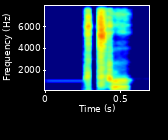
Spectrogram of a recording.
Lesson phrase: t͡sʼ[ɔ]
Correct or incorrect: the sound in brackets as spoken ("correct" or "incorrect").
incorrect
